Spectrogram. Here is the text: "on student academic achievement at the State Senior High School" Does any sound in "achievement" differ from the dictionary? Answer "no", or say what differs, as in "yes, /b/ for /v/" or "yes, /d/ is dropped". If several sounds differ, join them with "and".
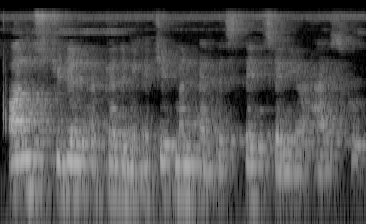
no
